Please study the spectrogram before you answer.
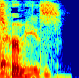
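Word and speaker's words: Hermès: I pronounced it correctly there, didn't I? Hermes? – No, it's Hermes.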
